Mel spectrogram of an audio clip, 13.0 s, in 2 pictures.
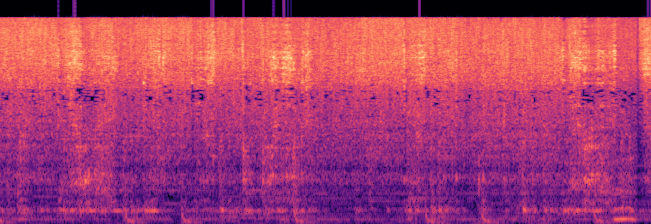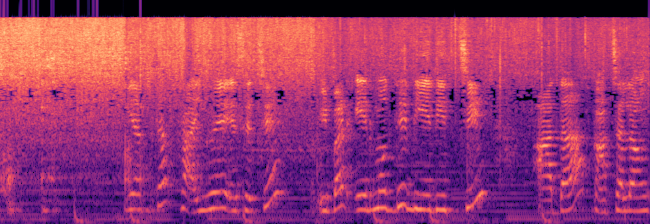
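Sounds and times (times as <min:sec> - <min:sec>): spatula scraping a pan: 0:00.0 - 0:08.0
onion paste sizzling in oil: 0:00.0 - 0:13.0.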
